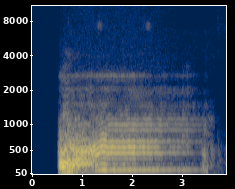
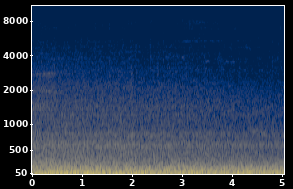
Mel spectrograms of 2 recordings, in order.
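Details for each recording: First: 2008 GMC Envoy slowing to a stop while driving; a three-second low droning "moo" at steady pitch, the ABS falsely activating from lost wheel speed sensor signal, traced to a failing wheel bearing. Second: 2008 GMC Envoy after wheel bearing replacement, slowing from about 55 mph; smooth, even road rumble with no speed-dependent hum or moo, no dash lights: normal road noise, issue fixed.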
